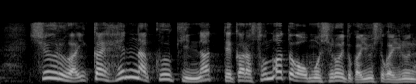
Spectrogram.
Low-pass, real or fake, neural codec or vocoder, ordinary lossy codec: 7.2 kHz; real; none; none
